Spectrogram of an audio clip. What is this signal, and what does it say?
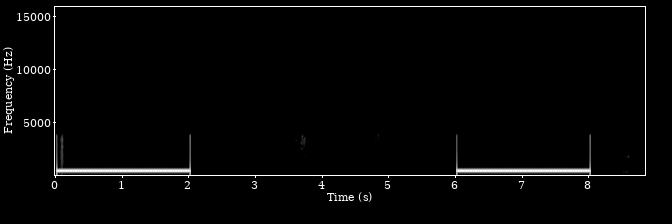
Ringback tone (North America), 440 + 480 Hz.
